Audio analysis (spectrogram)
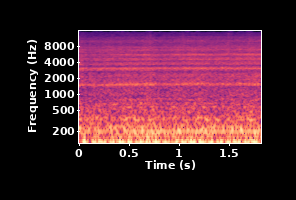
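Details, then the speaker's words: Semi truck cruising on US35 highway: deep, heavy diesel drone with a fast, regular low throb; driver says it intermittently gets really noisy and has booked a repair; source not pinned down, cause unconfirmed. "a I hate that noise man every once in a while it just gets really noisy and really annoying but what can I do we'll get her fixed"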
